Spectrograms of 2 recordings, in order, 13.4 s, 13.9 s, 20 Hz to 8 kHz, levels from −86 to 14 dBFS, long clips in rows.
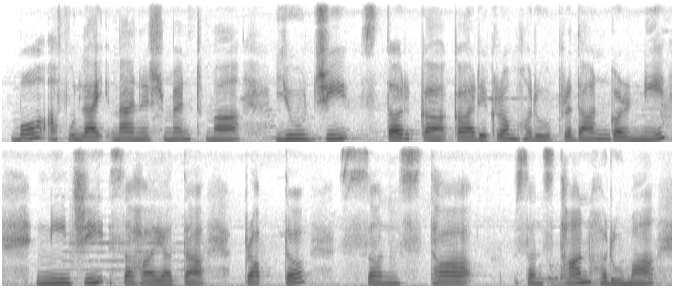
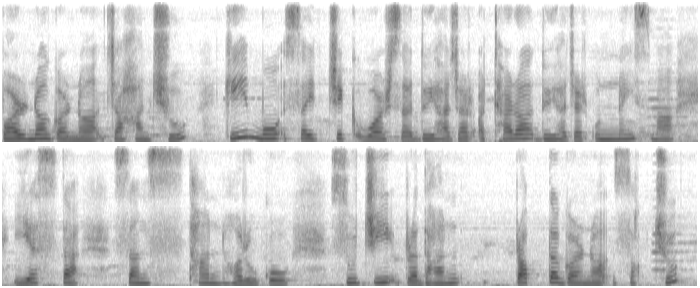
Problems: none marked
